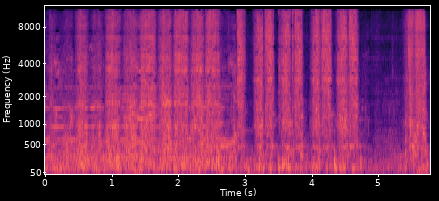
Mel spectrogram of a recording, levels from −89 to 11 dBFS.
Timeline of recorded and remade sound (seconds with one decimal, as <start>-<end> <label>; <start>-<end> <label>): 0.0-4.8 recorded; 4.8-5.8 remade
